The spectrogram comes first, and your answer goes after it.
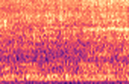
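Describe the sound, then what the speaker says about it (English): Cold tap water runs in a steady, close rush to rinse freshly washed wool, an even hiss and splash with no breaks and nobody speaking. "So these have been washed and now they're having their rinse."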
